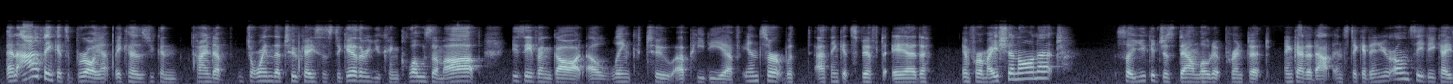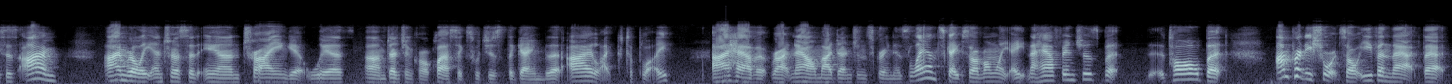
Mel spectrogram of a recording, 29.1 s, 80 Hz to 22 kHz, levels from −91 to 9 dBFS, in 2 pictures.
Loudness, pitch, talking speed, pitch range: -16 LUFS, 165 Hz, 220 wpm, 150-190 Hz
